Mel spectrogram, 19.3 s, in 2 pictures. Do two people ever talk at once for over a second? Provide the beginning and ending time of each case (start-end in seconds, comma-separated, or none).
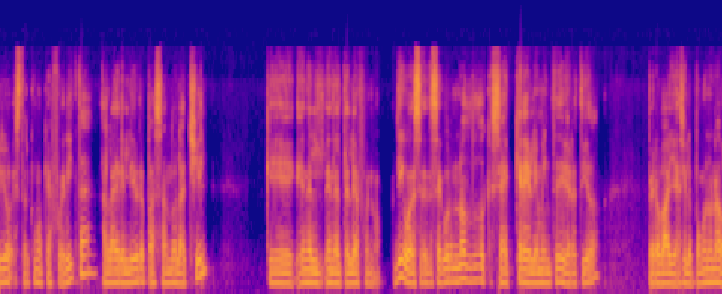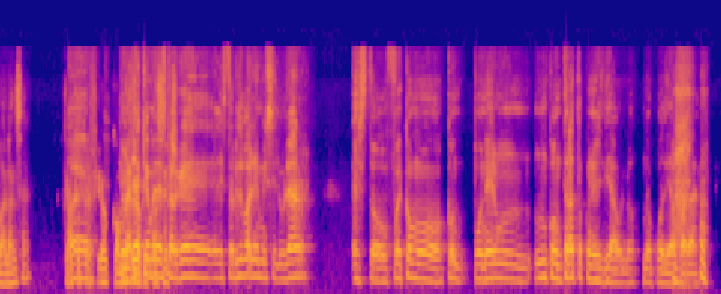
10.5-12.0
